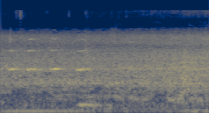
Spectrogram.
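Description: Steady outdoor background hiss with a faint low hum, with no single distinct event.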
